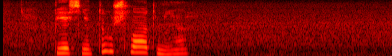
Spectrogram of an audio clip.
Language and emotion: Russian, neutral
